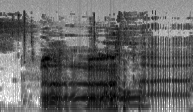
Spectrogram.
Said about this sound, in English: The very end, his mother gets a burping fit.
